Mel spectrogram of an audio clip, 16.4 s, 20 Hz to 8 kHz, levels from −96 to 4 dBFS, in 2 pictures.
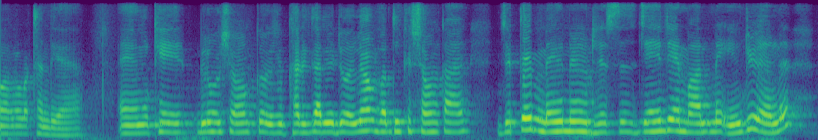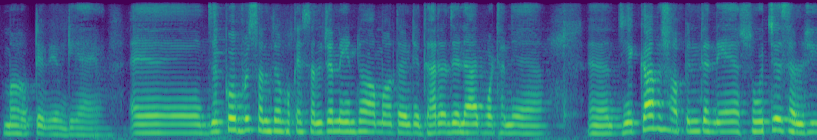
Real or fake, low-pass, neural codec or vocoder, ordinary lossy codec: fake; 7.2 kHz; codec, 16 kHz, 1 kbps, X-Codec, HuBERT features, trained on balanced general audio; none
